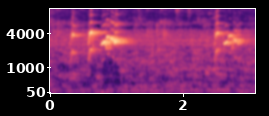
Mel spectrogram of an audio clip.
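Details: Sooty-headed bulbul giving a loud calling phrase used for luring birds: two bursts of short bubbly notes descending from high to mid pitch, the first near the start and a shorter one about two seconds later, with a low hum beneath.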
